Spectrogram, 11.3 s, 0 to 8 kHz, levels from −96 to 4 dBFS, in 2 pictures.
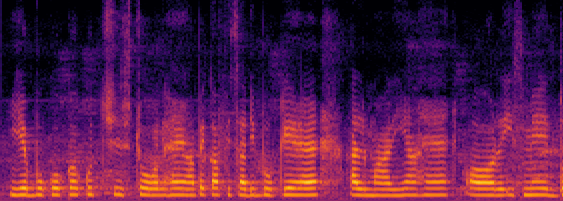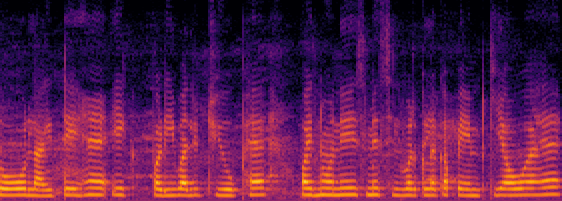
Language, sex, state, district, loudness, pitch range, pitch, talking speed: Hindi, female, Uttar Pradesh, Muzaffarnagar, -19 LUFS, 250-265 Hz, 255 Hz, 185 wpm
